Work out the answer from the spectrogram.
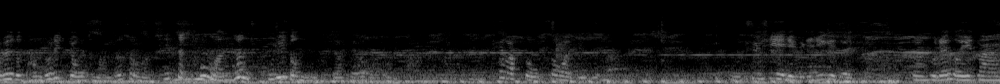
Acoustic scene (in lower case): cafe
